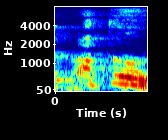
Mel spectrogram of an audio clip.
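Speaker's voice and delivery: "প্রাতঃ" with a breathed h at the end; বিসর্গে হ উচ্চারণ. Shown as a demonstration. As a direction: voice the visarga of "প্রাতঃ" as an h sound. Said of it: "বিসর্গের পরিবর্তে আমরা হ উচ্চারণ করব". ("প্রাতঃ"-এর বিসর্গে হ ধ্বনি)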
